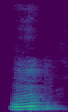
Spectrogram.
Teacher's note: अनुनासिक में जो प्राण वायु है वह मुख और नाक, नासिका, इन दोनों से एक साथ बाहर निकाली जाती है।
